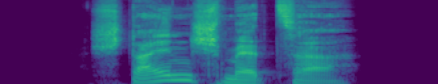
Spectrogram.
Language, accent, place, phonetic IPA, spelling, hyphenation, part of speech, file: German, Germany, Berlin, [ˈʃtaɪ̯nˌʃmɛt͡sɐ], Steinschmätzer, Stein‧schmät‧zer, noun, De-Steinschmätzer.ogg
- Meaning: wheatear (any of various passerine birds in the genus Oenanthe, especially the northern wheatear (Oenanthe oenanthe))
